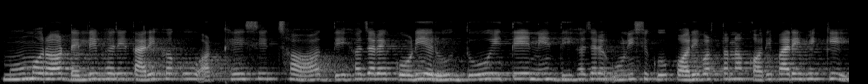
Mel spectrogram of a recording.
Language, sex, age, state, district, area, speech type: Odia, female, 30-45, Odisha, Nayagarh, rural, read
